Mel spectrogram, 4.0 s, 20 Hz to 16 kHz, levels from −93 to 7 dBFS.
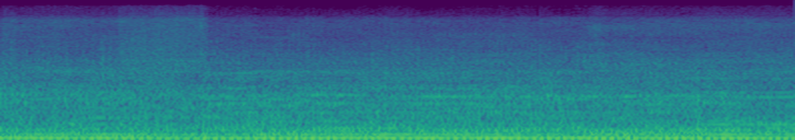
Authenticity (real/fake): fake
